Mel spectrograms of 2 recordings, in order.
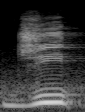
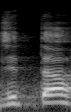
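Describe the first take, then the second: First: The vowel after the j is long. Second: The vowel after the j is short. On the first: The speaker calls it wrong. "जीत नहीं करना, जी छोटा है" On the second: The speaker calls it right. "जी छोटा है, जित त पे जोर दे रहे हैं"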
